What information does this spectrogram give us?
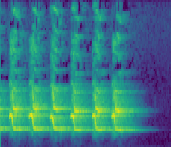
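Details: Male cockatiel showing mating behaviour, uttering six quick evenly spaced chirps with bright steady tones, ending abruptly after about two seconds.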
